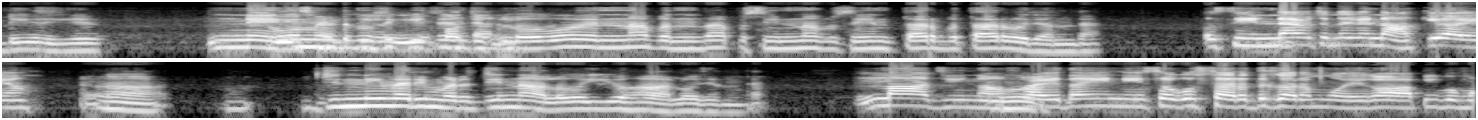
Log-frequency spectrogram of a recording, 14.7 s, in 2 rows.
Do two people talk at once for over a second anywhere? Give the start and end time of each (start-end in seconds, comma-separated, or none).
1.3-2.6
